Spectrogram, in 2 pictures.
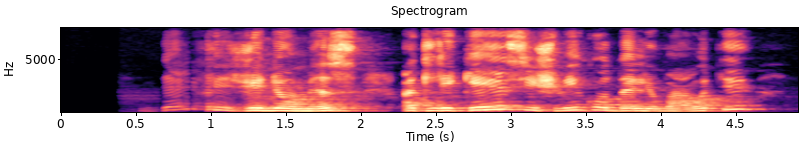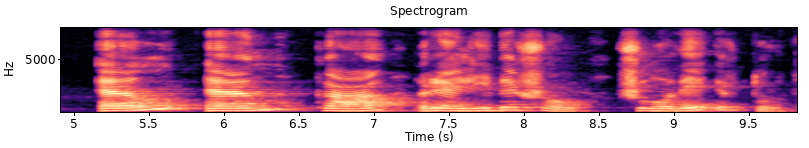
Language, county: Lithuanian, Panevėžys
